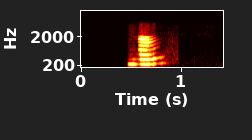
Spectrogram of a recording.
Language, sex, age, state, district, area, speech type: Hindi, female, 18-30, Madhya Pradesh, Seoni, urban, conversation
